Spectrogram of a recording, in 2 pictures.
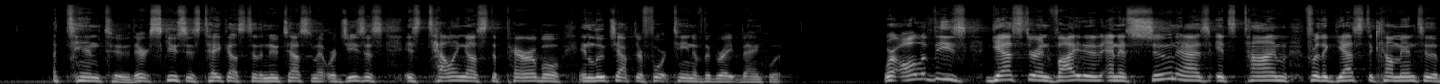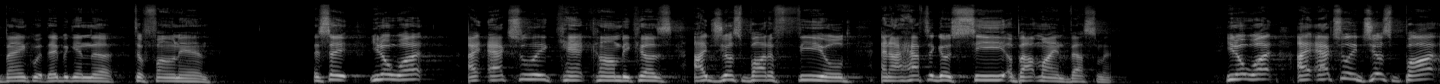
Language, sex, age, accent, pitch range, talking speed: English, male, 40-59, American, 140-195 Hz, 175 wpm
